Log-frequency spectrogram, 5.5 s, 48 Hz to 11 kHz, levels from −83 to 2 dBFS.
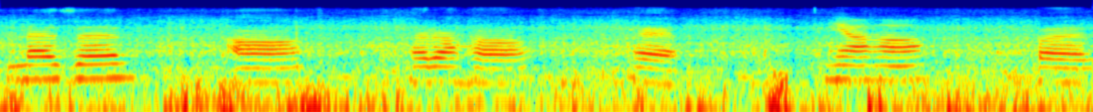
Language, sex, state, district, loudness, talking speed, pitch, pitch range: Hindi, female, Chandigarh, Chandigarh, -15 LUFS, 65 wpm, 220 Hz, 205-235 Hz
